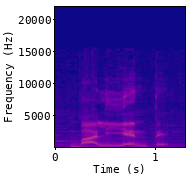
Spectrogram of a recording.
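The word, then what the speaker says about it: valiente: अगला है करीजियस, है ना, इसको कैसे बोलेंगे, बहादुर, वालिएंटे। वी को बा से प्रोनाउंस करेंगे, वालिएंटे, वालिएंटे, वालिएंटे।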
